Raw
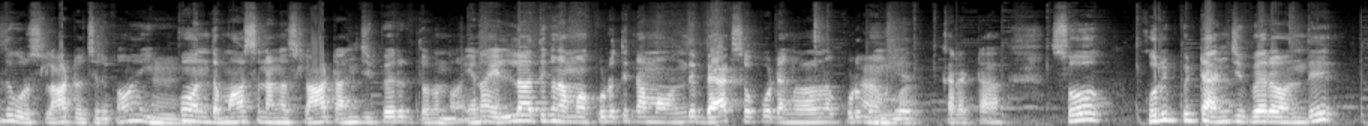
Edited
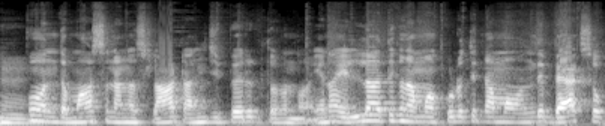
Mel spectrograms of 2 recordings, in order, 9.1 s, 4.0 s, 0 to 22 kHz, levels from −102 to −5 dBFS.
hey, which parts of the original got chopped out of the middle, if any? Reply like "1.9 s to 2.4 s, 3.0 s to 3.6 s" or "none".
none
